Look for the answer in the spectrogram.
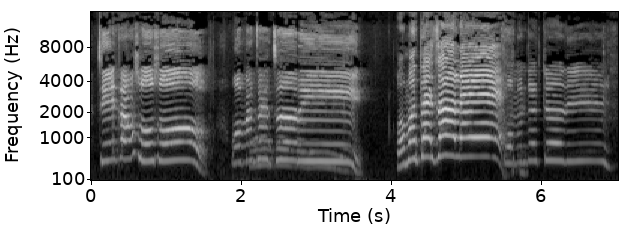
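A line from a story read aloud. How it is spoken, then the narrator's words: Two voices shouting. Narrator (Chinese): 罗罗跟跳跳大叫起来说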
